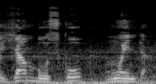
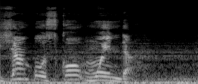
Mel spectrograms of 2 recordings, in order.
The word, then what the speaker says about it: Jean Bosco Mwenda: C'est d'abord Jean Bosco Mwenda. Je comprends que Denis Ipoupa a un problème de phonétique ainsi que de prononciation. C'est Jean Bosco Mwenda.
